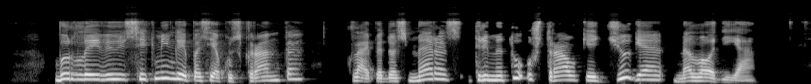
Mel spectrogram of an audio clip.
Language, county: Lithuanian, Vilnius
